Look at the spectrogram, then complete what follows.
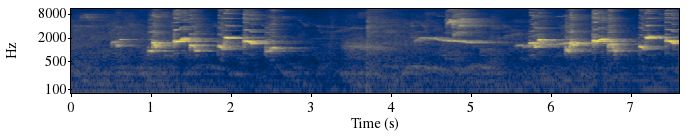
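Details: Male straw-headed bulbul giving a very loud song of rapid, liquid whistled notes in two bursts, with a long smooth slurred whistle in between.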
